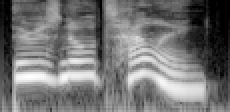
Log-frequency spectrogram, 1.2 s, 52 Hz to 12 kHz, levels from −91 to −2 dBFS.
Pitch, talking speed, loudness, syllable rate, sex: 260 Hz, 210 wpm, -14 LUFS, 6.0 syllables/s, female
